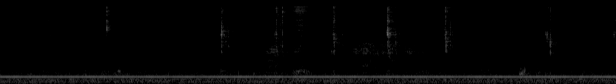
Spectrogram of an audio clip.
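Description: Mouth sounds of someone chewing a mouthful of hamburger: a handful of short, wet smacks and clicks, the loudest about four seconds in, over a steady low hum.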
